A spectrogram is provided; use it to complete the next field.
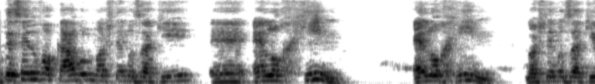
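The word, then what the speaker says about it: אלהים: Então, a expressão aqui, ou a pronúncia deste vocábulo é Elohim, não é Elohim, é Elohim, pois o Re tem um som de um H levemente aspirado. E o quarto vocábulo, nós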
